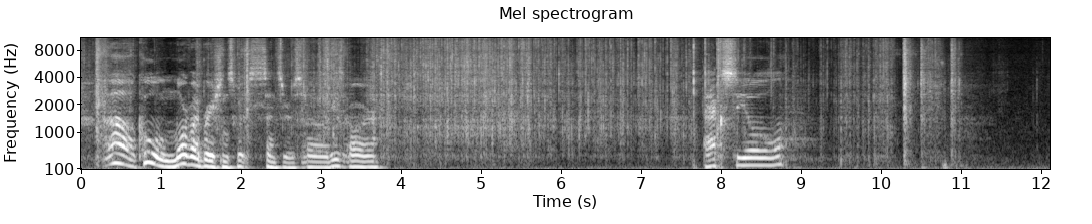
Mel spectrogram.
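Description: A small plastic bag crackles as hands handle it.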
